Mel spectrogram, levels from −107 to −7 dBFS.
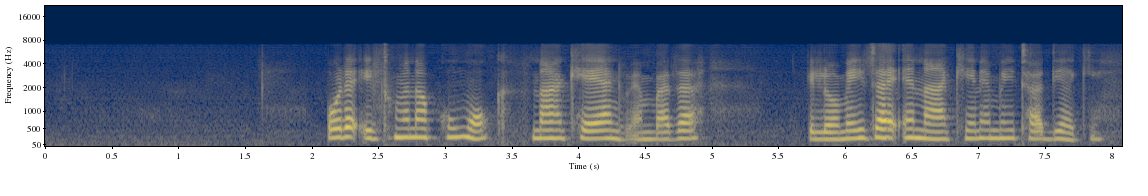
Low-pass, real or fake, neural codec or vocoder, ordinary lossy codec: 7.2 kHz; fake; codec, 16 kHz, 0.7 kbps, FocalCodec; none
